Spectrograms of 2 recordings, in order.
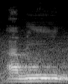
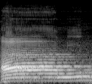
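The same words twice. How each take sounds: First: The first vowel is kept short. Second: The first vowel is drawn out long.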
